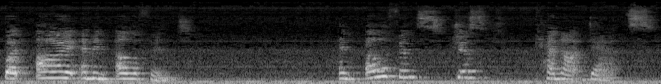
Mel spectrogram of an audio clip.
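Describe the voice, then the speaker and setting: Storybook elephant, played by a woman: clumsy, earnest, quick to frustration, dragging out words, echoey room. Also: sits high, a little mellow. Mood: frustrated, despairing. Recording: roomy, distant mic, faint noise.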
